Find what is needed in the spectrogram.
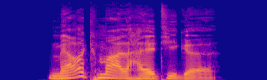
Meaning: inflection of merkmalhaltig: 1. strong/mixed nominative/accusative feminine singular 2. strong nominative/accusative plural 3. weak nominative all-gender singular
- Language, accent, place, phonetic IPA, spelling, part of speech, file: German, Germany, Berlin, [ˈmɛʁkmaːlˌhaltɪɡə], merkmalhaltige, adjective, De-merkmalhaltige.ogg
